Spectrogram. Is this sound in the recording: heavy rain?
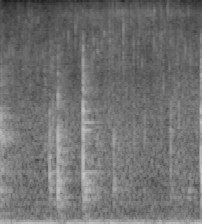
no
